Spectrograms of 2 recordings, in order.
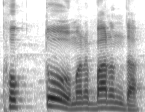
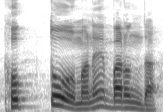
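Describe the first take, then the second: Both takes have the same delivery.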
